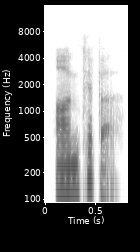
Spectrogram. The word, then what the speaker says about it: Antippa: When this syllable has an I, it is sounded long, capital ARDRIVIS, Ardrivis, unless it comes before a double consonant, capital ANTIPPA, Antippa.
